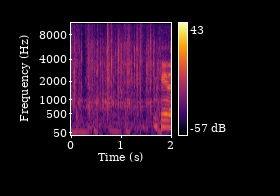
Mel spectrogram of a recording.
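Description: Clear plastic accessory bag crinkling and rustling as it is handled in the fingers, with rapid small crackles throughout.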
